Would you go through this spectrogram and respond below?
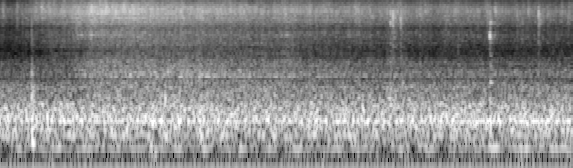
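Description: Blackberry pancake batter sizzles steadily in a very hot pan, a broad continuous frying hiss heard close up with no talking and a few faint clicks near the end.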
